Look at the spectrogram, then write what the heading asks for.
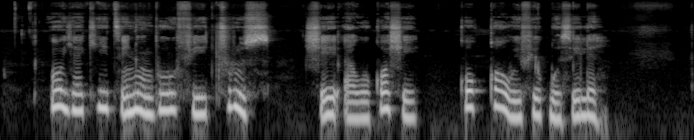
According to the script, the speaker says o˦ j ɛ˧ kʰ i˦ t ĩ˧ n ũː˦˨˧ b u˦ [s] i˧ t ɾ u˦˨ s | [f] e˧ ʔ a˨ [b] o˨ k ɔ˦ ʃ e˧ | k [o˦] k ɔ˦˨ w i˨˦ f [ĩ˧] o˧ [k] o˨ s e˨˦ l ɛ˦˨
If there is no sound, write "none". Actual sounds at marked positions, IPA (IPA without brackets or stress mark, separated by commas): f, ʃ, w, o˦, i˧, k͡p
